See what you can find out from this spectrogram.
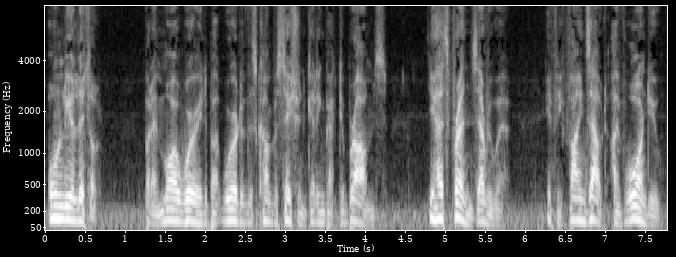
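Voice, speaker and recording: A man playing a grave, honorable alien warrior officer in an audio drama, speaking in a formal, measured and deliberate way. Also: low voice, darkish tone, a little hiss or hum, lightly acted. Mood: guarded.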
